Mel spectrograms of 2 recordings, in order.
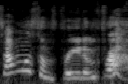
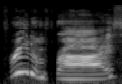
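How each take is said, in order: First: Giggling craving for freedom fries; breaking into a laugh mid-word; laughing through it. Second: Said in the usual way. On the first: Real, not acted. Recapping a TV meal to viewers, laughing.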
